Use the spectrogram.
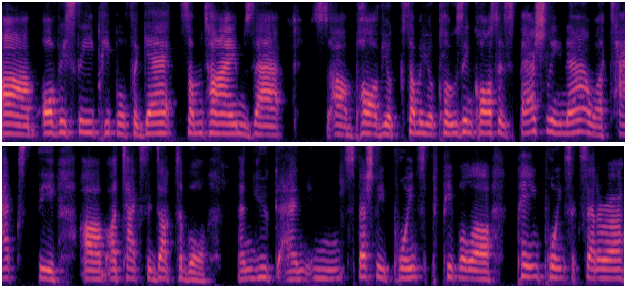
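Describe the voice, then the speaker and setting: Over a quiet background, a woman speaks at a fairly quick pace with fairly even intonation and big swings in loudness. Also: medium pitch for a woman. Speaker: mortgage lender presenting to real estate agents. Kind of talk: presentation to agents on video call. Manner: halting with many fillers.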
